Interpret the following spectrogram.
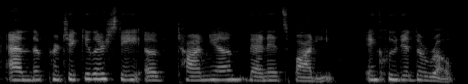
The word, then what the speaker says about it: Tanya: I was saying Tanja because they spell it Taunja Bennett, but her name is Tanya.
